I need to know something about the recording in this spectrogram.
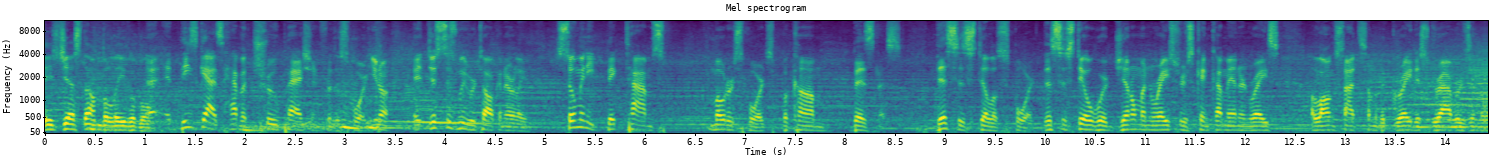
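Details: Adult male speaker; normal voice.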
